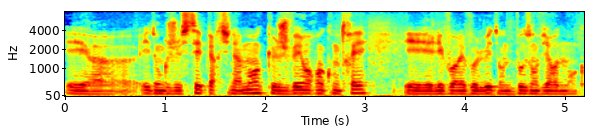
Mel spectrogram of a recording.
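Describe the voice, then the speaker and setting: A fairly low-pitched man at a fairly quick pace, flat and monotone, over noticeable background noise. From France, Charente-Maritime. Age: 20s. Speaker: wildlife photographer. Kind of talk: interview testimony. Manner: hesitant, many fillers.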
